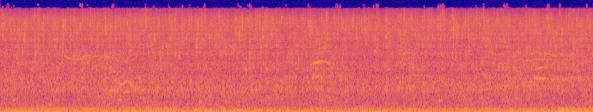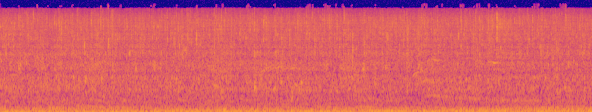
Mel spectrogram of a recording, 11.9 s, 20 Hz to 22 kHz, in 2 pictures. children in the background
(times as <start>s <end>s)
4.7s 6.8s, 9.8s 11.6s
